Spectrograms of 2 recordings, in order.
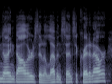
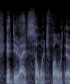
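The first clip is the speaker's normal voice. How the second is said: ordinary talk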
